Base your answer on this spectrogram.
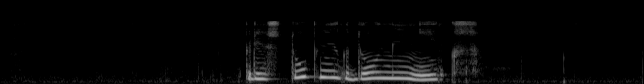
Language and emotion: Russian, neutral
